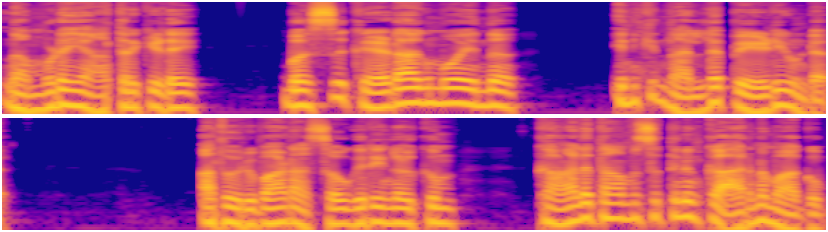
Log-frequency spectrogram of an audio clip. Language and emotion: Malayalam, fearful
